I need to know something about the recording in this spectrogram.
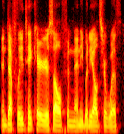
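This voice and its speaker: A man's voice: on the low side, rapid-fire, no room sound, studio quality. A man hosting a casual podcast with friends, joking and laughing. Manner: playful, laughing, animated sign-off. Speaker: podcast host.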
